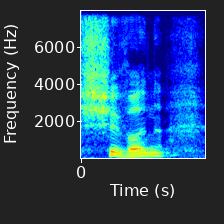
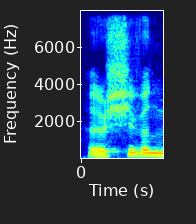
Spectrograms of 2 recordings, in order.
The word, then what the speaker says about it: Siobhan: et je crois que ça se prononce Siobhan. Siobhan Wilson, en fait, c'est une de mes chanteuses préférées.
